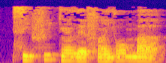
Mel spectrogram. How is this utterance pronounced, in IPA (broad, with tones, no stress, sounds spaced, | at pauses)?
s i˧ f i˦ k ɛ̃˦ l ɛ˧ f ã˧ j ɔ˦ m a˦˨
